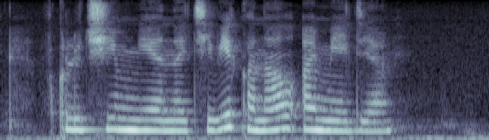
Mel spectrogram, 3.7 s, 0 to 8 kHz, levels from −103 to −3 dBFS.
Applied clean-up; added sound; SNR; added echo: none; none; none; none.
